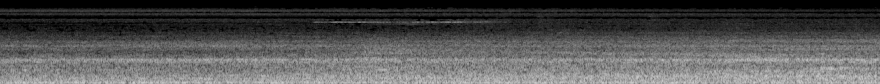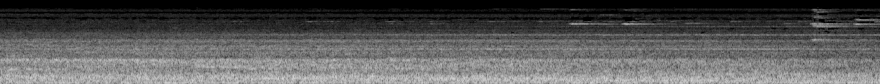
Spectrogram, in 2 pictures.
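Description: Bombardier metro train running in the station: a steady rail rumble with thin, steady whining tones over it, growing slightly louder toward the middle, with new high-pitched tones coming in near the end.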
